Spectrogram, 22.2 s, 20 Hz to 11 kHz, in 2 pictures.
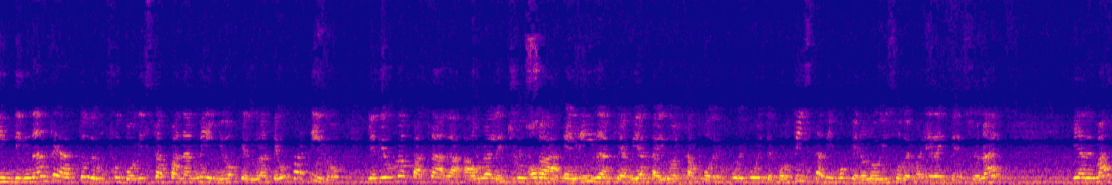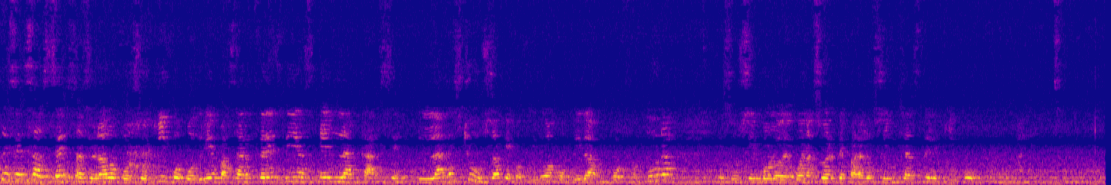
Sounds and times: Speech: 0.0 - 10.1, 10.8 - 21.5.

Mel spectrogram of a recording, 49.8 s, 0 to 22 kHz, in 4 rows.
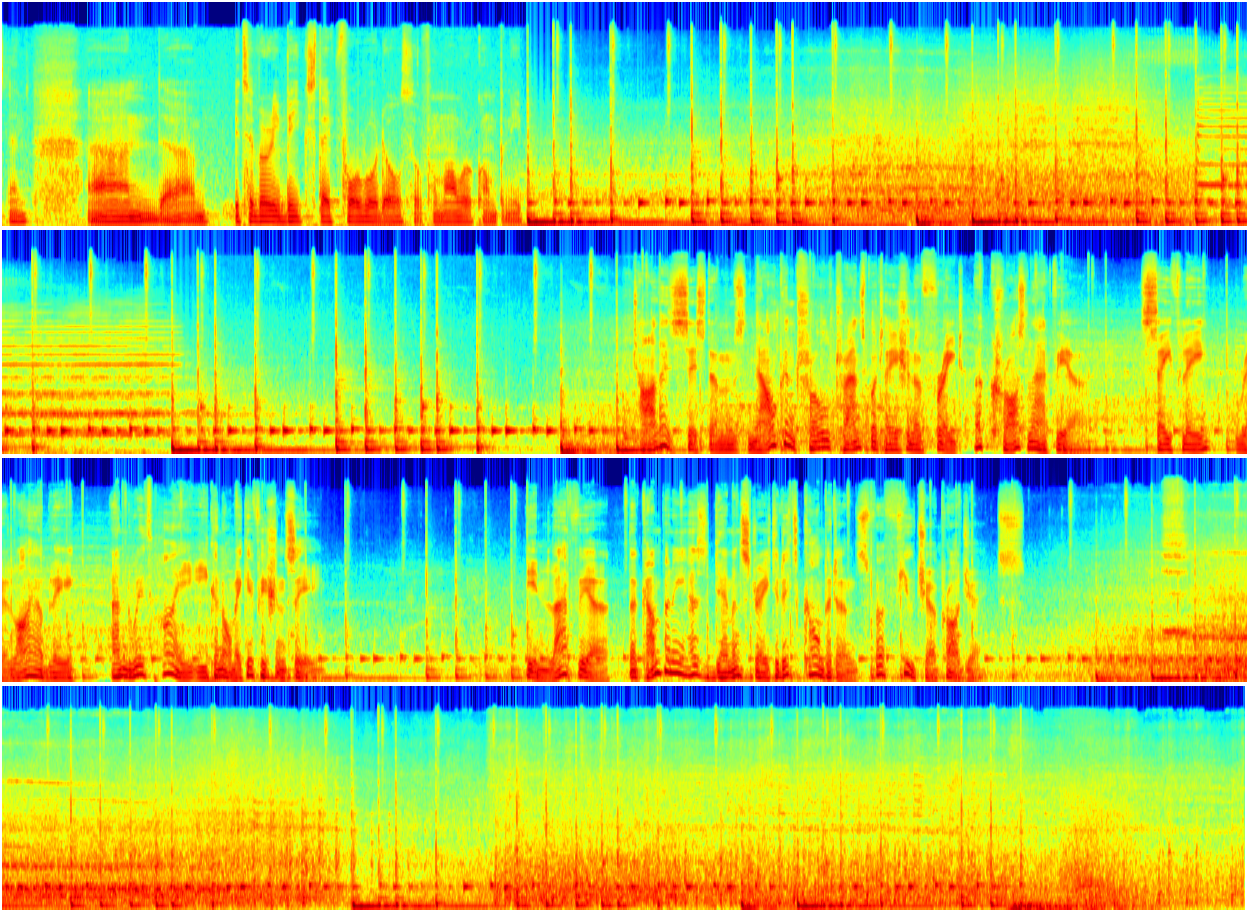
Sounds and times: Train: 7.6 - 14.1, 19.8 - 27.0, 35.3 - 49.7.

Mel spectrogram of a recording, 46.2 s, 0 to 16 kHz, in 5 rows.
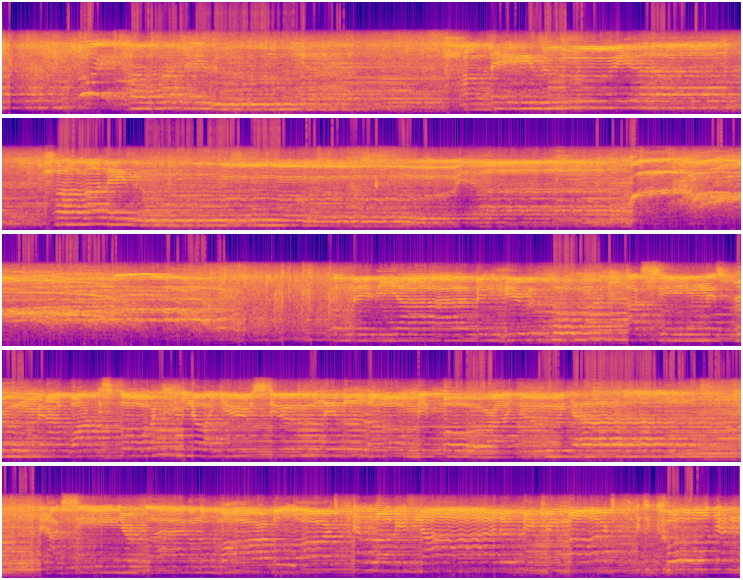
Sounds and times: Male singing: 0.0 - 4.5, 5.5 - 16.8, 22.6 - 36.7, 37.3 - 46.1
Music: 0.0 - 46.1.

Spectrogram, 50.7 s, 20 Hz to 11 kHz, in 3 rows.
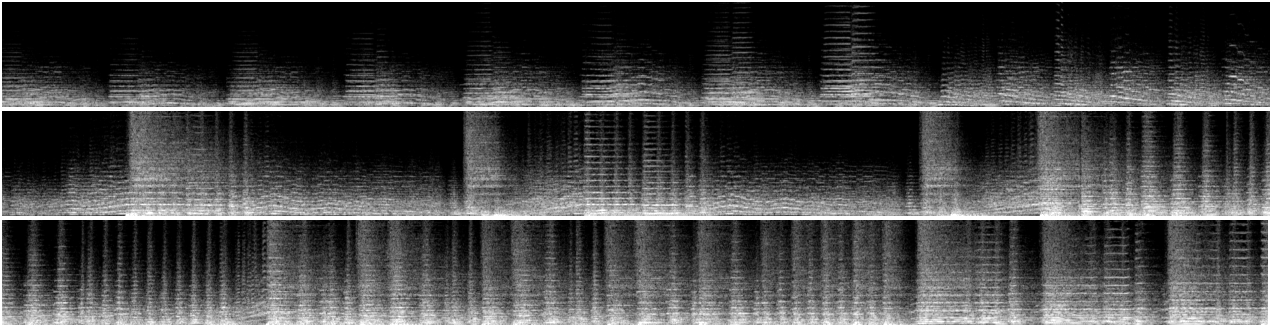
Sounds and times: Music: 0.0 - 50.7.

